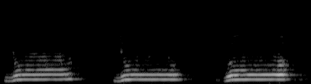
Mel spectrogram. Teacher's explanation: वैसे भी पेश है तो मुंह गोल ही होगा क्योंकि पेश को पढ़ने के लिए हमारा मुंह वैसे भी गोल होता है। · मेरा मुंह गोल हो रहा है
